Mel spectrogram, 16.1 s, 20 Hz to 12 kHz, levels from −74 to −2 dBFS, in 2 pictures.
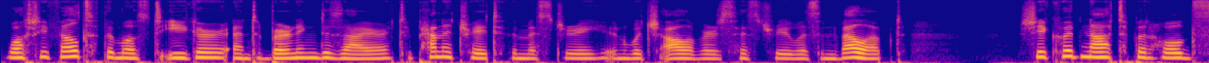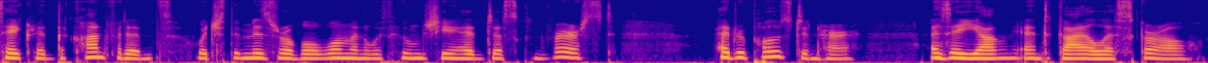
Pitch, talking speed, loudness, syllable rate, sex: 210 Hz, 175 wpm, -19 LUFS, 5.6 syllables/s, female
